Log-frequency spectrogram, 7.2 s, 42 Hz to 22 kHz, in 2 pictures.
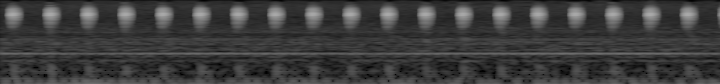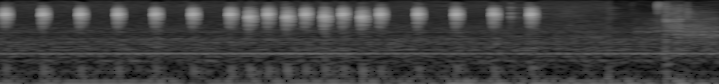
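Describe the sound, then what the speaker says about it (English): Quiet MC Devil hi-hat pattern in a hip-hop beat ticks in a steady rapid rhythm with a few faster rolls near the end, crisp, faint and alone over a low hum. "but it's just the MC Devil hi-hat number 2."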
